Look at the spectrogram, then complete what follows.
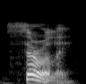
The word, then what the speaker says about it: thoroughly: the rly roly but three syllables th is the first th rly th rly good thoroughly thoroughly good so make sure that the r is at the beginning of the second syllable it makes it much easier not th but th R thoro thorough much better that's it that's it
